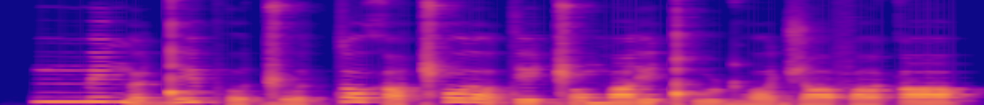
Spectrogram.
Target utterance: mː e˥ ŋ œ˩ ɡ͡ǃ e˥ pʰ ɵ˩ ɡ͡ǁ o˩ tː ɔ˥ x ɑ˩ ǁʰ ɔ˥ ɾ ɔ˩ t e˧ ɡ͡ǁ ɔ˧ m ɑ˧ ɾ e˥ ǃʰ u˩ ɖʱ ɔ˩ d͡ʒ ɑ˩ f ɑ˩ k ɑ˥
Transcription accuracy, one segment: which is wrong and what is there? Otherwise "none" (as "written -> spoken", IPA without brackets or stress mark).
ɵ˩ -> o˩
